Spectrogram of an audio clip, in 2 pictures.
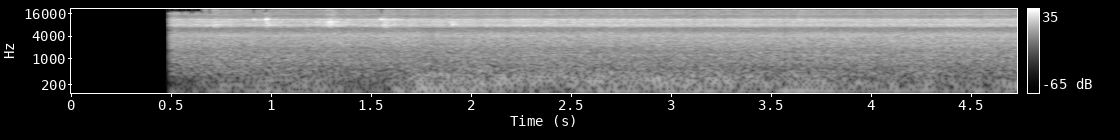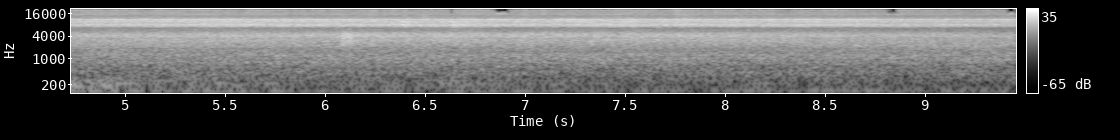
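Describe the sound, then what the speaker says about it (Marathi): Steady, heavy rain pours down without a break, loud and close, with a dense wash of noise and a low rumble swelling briefly near the start. "कसा आहे पाऊस कसा आला पाऊस"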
